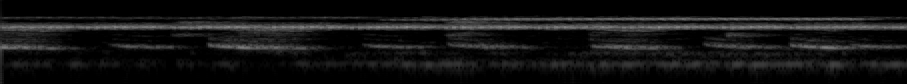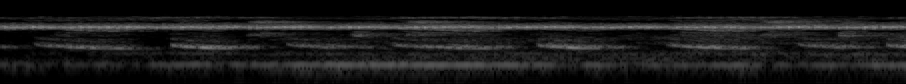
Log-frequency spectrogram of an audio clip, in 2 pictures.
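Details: Frogs heard after dark by a lake: quick descending croaks repeat in a crowded, slightly irregular chorus beneath a continuous high insect whine, with a faint low hum.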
